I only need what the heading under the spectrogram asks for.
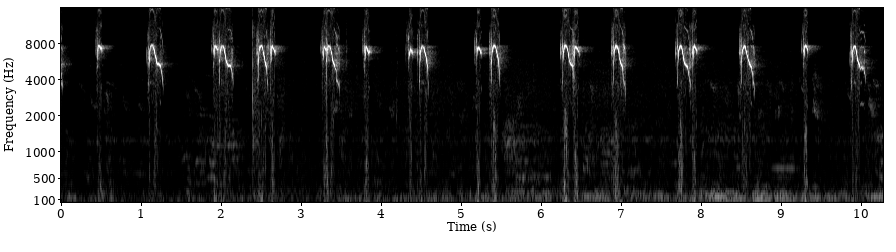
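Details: Begging-type call of a sogok ontong cuckoo chick, used to lure birds for trapping: a long run of shrill, downslurred chirps, often doubled, spaced under a second apart, with a faint hum.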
